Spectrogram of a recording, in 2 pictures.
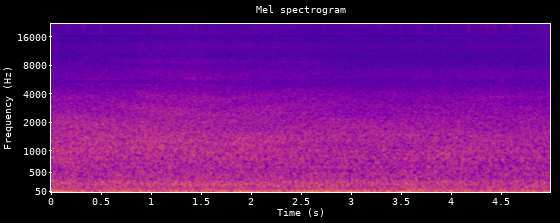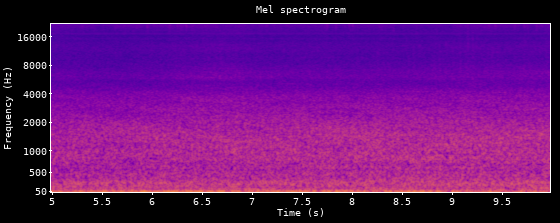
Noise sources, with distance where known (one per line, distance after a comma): large-sounding engine, far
